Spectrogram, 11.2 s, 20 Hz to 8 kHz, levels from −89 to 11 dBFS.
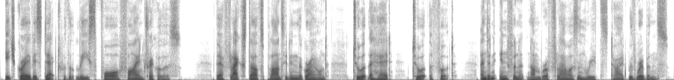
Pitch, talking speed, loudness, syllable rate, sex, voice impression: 90 Hz, 185 wpm, -24 LUFS, 5.1 syllables/s, male, very masculine, very adult-like, old, very thick, tensed, powerful, slightly dark, slightly hard, muffled, slightly fluent, slightly raspy, cool, very intellectual, sincere, very calm, very mature, friendly, very reassuring, very unique, elegant, wild, slightly sweet, slightly lively, kind, slightly modest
